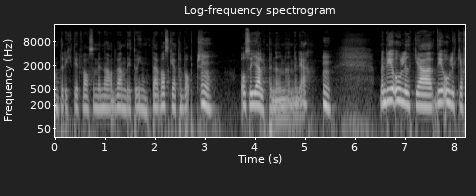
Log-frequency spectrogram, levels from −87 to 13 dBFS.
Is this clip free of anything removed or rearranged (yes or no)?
yes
